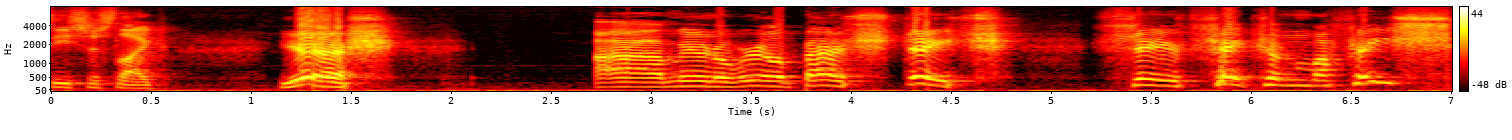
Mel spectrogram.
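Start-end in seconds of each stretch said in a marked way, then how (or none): 1.1-7.0 very loud, slow voice spoken without lips. Describing an actor's phone scene, imitating his voice of a man with no lips. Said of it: "his acting of a man with no face is like, it's like this".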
